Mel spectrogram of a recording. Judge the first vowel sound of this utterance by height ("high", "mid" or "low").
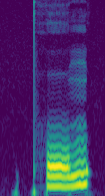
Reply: mid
